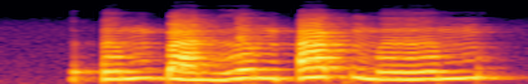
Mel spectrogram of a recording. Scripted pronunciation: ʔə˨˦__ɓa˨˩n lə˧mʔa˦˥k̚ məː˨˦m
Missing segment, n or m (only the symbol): m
